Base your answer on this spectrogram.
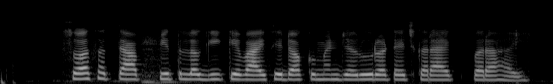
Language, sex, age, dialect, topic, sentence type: Magahi, female, 18-24, Southern, banking, statement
